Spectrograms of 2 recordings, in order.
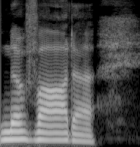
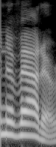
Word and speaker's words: Nevada: friend yes it's true that Reno 911 says Nevada but this is your friendly reminder that although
